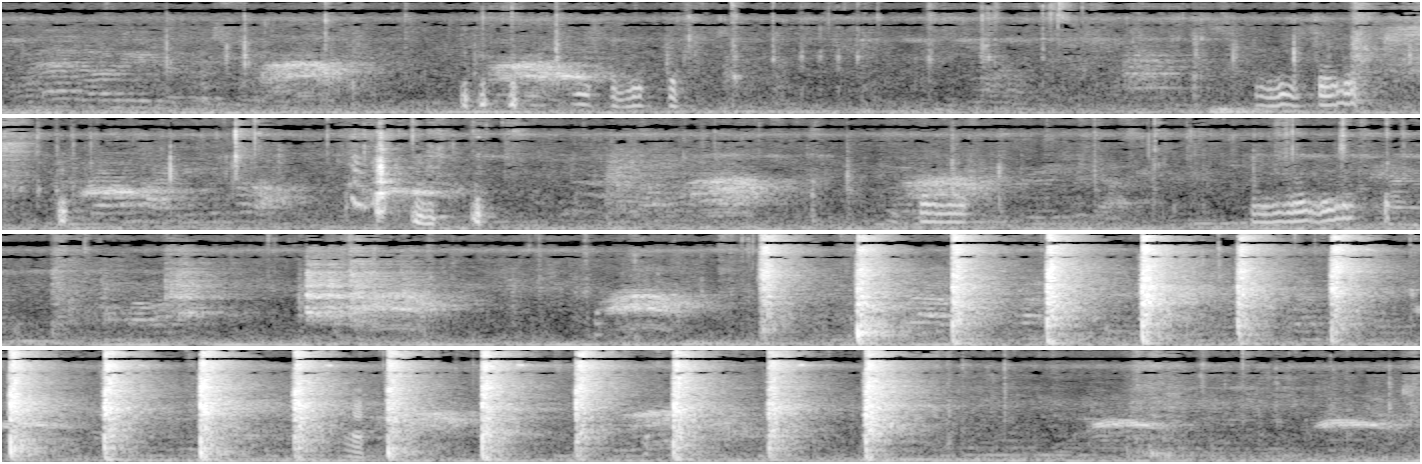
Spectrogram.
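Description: Hens cluck and call softly nearby.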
